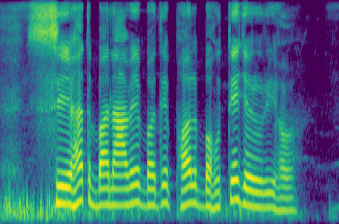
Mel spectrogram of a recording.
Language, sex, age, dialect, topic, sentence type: Bhojpuri, male, 31-35, Western, agriculture, statement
